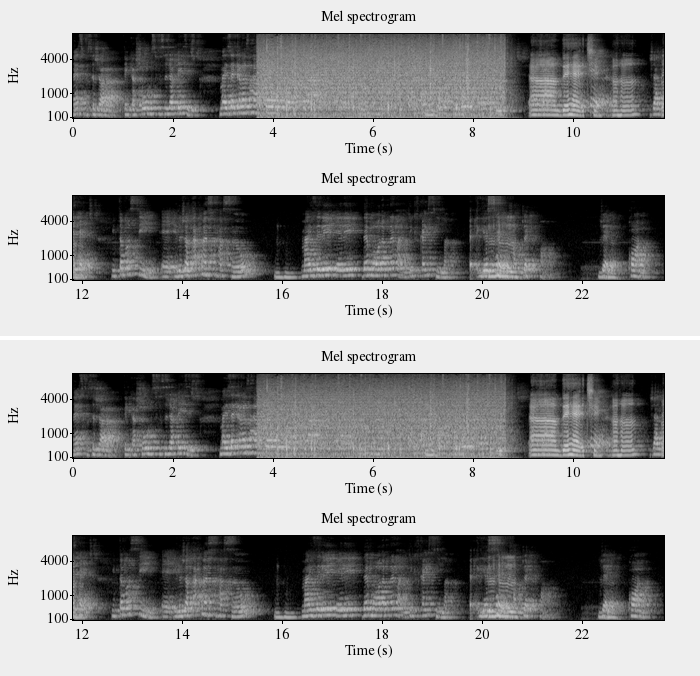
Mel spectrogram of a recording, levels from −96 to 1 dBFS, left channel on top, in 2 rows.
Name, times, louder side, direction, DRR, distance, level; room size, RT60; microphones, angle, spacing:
voice 1, 0.0-4.9 5.2-6.3 6.7-9.6 10.3-10.8 11.5-12.2 12.6-15.3 16.4-19.4 19.7-21.4 22.4-22.6 22.9-23.2, left 2 dB, 45° left, -1 dB, 6.2 m, -32 dB
sound 1, 3.7-8.7, left 2 dB, 25° left, 2.0 m, -27 dB
voice 2, 9.1-11.3 11.8-12.0 15.8-16.3 20.1-20.7 22.3-22.7, right 2 dB, 15° right, 6 dB, 1.4 m, -28 dB
25.5 x 23.5 x 5.7 m, 0.73 s
head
